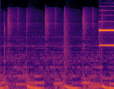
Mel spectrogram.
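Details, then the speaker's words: Begode suspension electric unicycle powered on still in factory shipping transport mode: soft thumps then a single sharp beep, it won't balance; exit by holding the cutoff switch and pressing power five times. "so as you can see does not balance and it beeps"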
